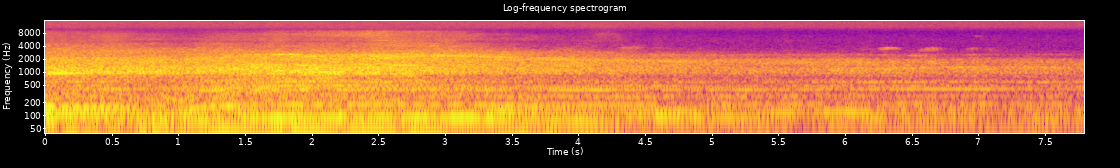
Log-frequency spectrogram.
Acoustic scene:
street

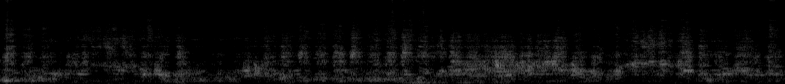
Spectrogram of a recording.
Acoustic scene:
restroom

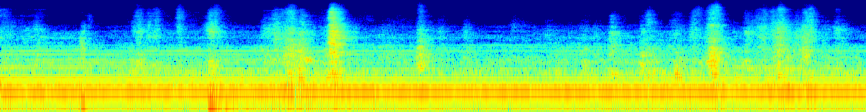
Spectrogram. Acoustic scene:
kitchen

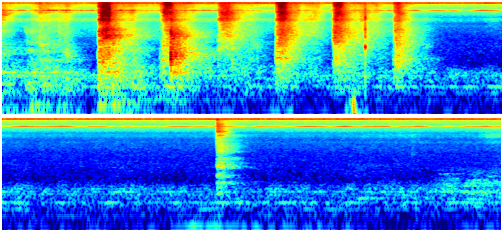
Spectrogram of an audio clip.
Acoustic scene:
elevator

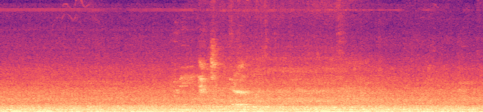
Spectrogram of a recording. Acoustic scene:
elevator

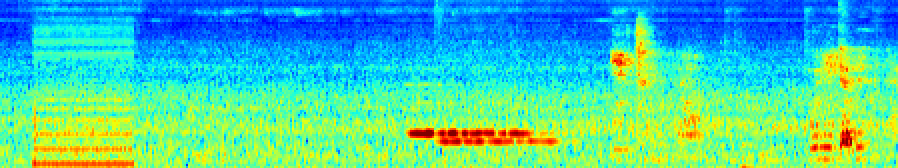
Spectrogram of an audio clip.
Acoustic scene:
elevator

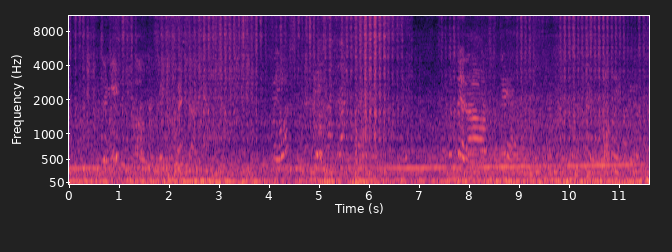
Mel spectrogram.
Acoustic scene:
bus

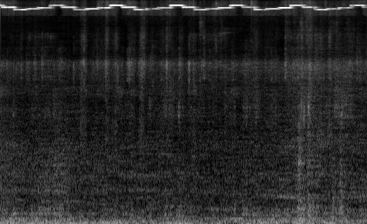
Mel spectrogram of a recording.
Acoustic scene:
bus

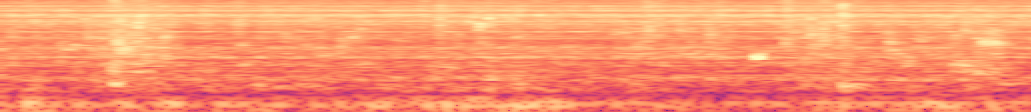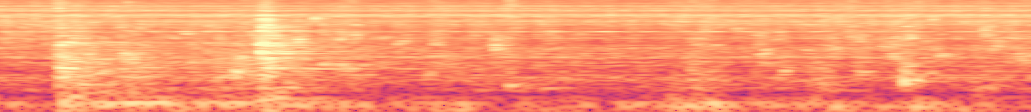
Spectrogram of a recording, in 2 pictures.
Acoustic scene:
kitchen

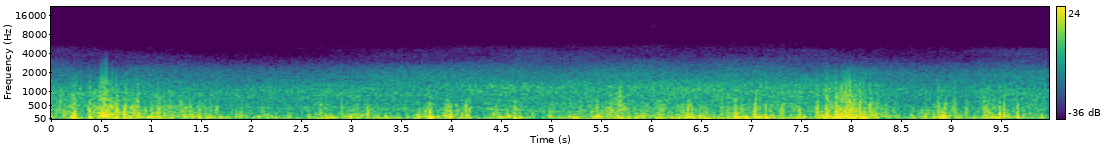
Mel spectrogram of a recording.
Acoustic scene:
street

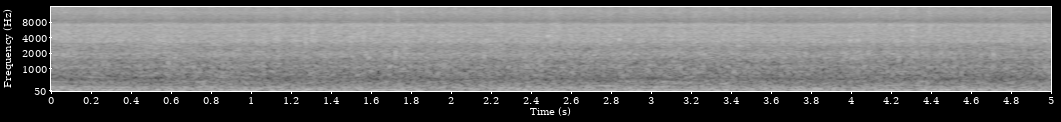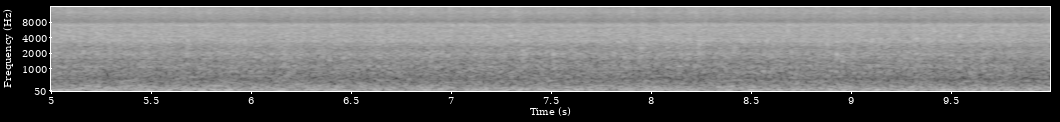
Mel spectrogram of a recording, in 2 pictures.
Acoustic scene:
park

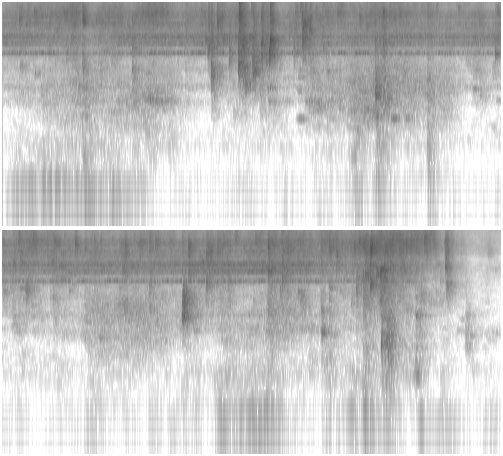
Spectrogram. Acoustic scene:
restroom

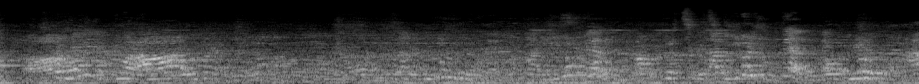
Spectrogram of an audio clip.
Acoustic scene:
cafe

